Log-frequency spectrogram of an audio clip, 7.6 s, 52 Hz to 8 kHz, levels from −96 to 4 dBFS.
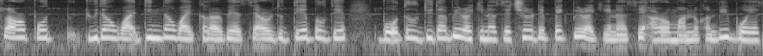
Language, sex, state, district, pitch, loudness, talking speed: Nagamese, female, Nagaland, Dimapur, 255 Hz, -18 LUFS, 210 wpm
